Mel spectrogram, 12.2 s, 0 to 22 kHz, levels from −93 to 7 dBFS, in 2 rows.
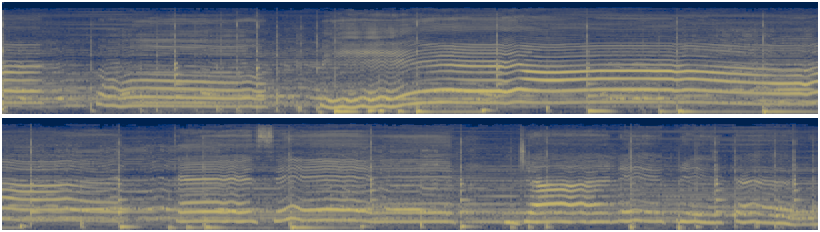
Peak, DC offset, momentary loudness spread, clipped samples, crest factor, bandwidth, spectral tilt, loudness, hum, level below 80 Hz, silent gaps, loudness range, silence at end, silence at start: -6 dBFS; under 0.1%; 9 LU; under 0.1%; 12 dB; 17.5 kHz; -4.5 dB/octave; -17 LUFS; none; -48 dBFS; none; 4 LU; 0 s; 0 s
